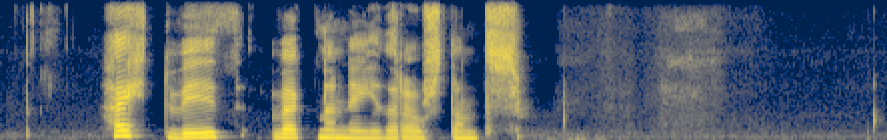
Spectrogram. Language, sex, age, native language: Icelandic, female, 40-49, Icelandic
